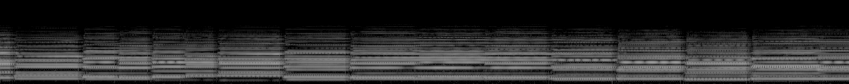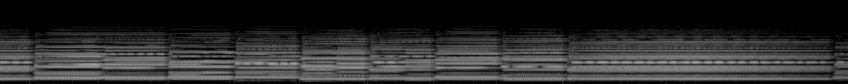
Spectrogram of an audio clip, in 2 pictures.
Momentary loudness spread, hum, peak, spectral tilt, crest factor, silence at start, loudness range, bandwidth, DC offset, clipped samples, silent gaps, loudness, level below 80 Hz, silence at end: 3 LU; none; -18 dBFS; -3.5 dB/octave; 12 dB; 0 s; 1 LU; 8.4 kHz; under 0.1%; under 0.1%; none; -30 LUFS; -80 dBFS; 0 s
